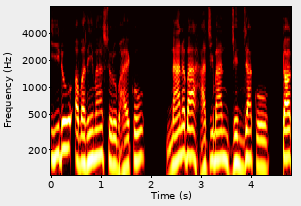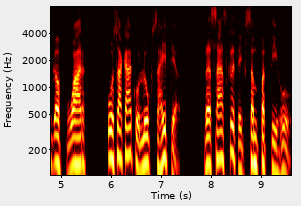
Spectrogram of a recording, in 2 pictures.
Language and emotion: Nepali, neutral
